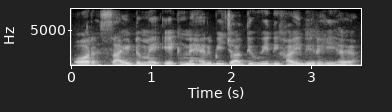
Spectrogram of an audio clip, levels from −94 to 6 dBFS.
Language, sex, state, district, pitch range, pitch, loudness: Hindi, male, Uttar Pradesh, Lalitpur, 125-145 Hz, 130 Hz, -17 LUFS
